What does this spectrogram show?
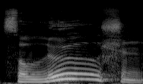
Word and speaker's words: solution: Vous savez que les mots qui se terminent en tion, on a un accent tonique juste ici et là, c'est un beau ou long. Solution. Bon, je caricature évidemment, c'est pas solution, c'est solution.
